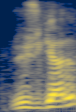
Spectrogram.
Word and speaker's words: rüzgar: ifadeyle telaffuzla söyledim bir Rüzgarı da güzel söyledin Rüzgar Aslında zor söylenebilecek bir rüzgar denir uzatma yumuşatması yapılmaz beni nasıl dinliyorsunuz Siz Ben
